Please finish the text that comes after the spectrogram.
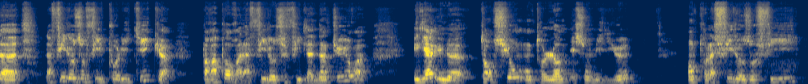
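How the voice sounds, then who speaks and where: A man gives an unscripted philosophy lecture at a slow, deliberate pace, his voice at an ordinary middle pitch. He hesitates a lot, filling gaps with fillers and starting sentences over.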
